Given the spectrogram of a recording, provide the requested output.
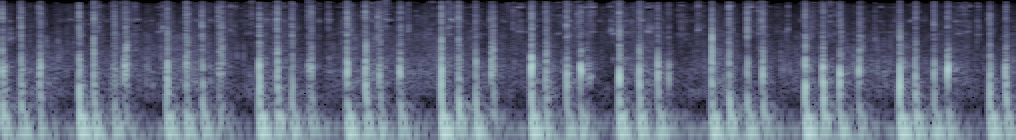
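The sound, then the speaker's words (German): Horse hooves gallop in a fast, steady rhythm of sharp clip-clop strikes that repeat in quick clusters for the whole stretch, with no voices over them. “Ähm, ich finde eigentlich alle Gangarten schön, aber Galopp ist halt ähm, so was Besonderes, das macht man nicht oft, deswegen mag ich Galopp sehr gerne.”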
